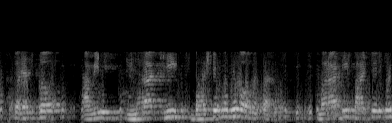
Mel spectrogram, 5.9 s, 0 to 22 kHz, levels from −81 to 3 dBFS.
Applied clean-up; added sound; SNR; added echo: neural separator model SepFormer DNS4.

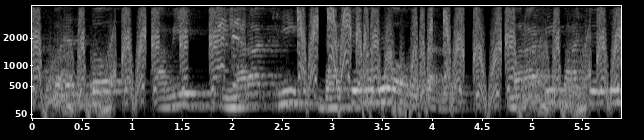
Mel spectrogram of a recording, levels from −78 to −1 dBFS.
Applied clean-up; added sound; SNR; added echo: none; Scratching (performance technique); 1 dB; reverberation time 0.3 s.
